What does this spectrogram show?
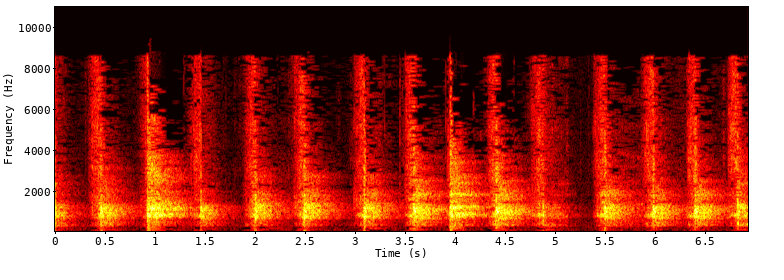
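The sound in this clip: Knife chopping of filling for Mongolian buuz dumplings: many sharp, evenly spaced strikes in a brisk, steady rhythm that runs throughout, with no talking.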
